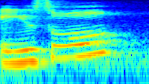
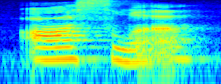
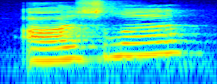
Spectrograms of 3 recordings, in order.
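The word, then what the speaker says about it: Asle: I think I was pronouncing it Azul. It's pronounced Osla. Ajla. Closer to that.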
